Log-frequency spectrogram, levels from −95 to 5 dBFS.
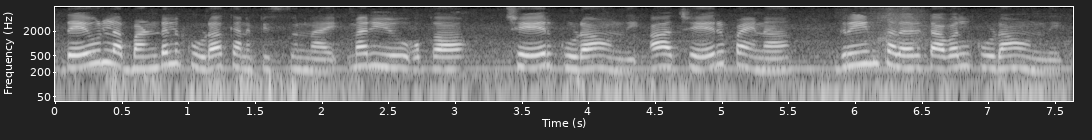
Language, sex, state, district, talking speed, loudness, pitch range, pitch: Telugu, female, Telangana, Mahabubabad, 135 wpm, -15 LUFS, 240-275 Hz, 255 Hz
